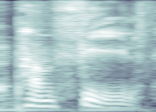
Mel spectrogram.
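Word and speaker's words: Pamphilj: paresi and Palazo Doria panil and I had to look up how to pronounce the second one because for some reason Italy ended up with a random silent Jay there at the end and it's still not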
